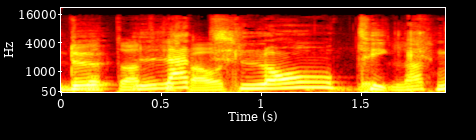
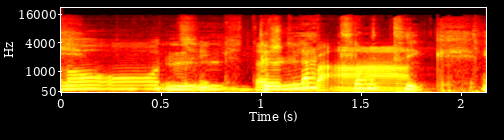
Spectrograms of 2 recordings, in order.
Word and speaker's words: l'Atlantique: Es wird ja auch das nächste Oasis-Class-Schiff, also die allergrößte Schiffsklasse der Welt, ähm, wird bei äh, Chantier de l'Atlantique, jetzt habe ich es richtig rausgekriegt, Chantier de l'Atlantique, es, es, es wird. Ähm, de l'Atlantique, nicht de l'Atlantique. Ja, oh. aber das oh. wird en gesprochen.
